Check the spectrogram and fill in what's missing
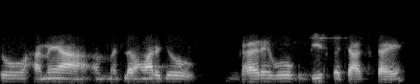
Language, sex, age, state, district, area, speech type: Hindi, male, 30-45, Madhya Pradesh, Harda, urban, conversation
